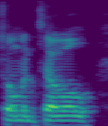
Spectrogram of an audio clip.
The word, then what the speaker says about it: Tomintoul: There's been a bit of confusion before, but it does say on the back of the tin that it's pronounced Tom and Towel.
